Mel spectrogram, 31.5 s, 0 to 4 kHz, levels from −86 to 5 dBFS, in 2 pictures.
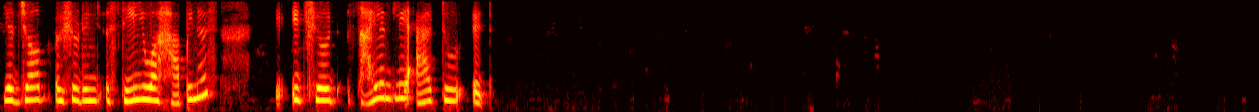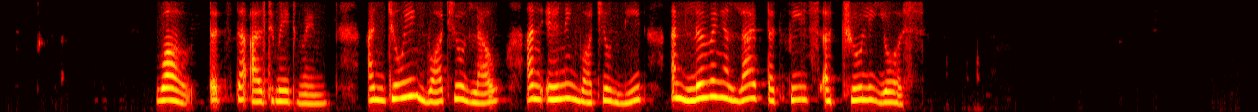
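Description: The speech comes through mu-law telephone coding with its usual narrow band topping out near 4 kHz and the faint level-following hiss that format carries, and nothing in the signal goes wrong at any point.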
